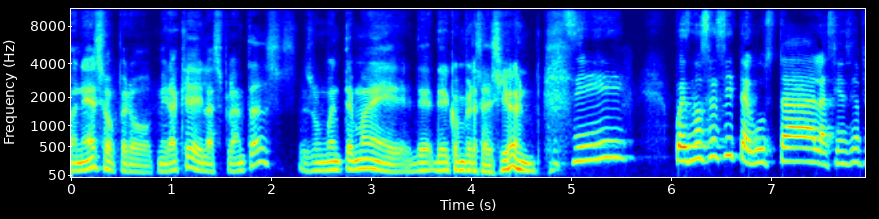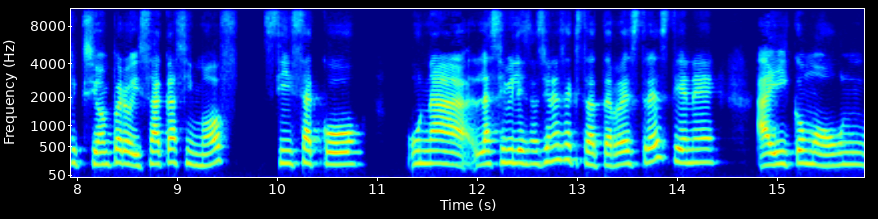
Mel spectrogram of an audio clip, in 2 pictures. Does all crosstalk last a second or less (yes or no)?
yes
